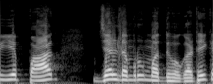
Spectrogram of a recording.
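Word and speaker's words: Palk: ये पाक नहीं पी ए के ये पाक नहीं। पाक पाकिस्तान वाला पार्क नहीं। ठीक है? तो ये पाक है। पी ए एल के है। एल साइलेंट है यहां पे।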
